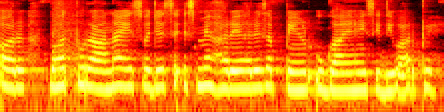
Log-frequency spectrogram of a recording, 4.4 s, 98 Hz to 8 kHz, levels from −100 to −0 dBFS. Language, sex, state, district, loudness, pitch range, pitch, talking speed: Hindi, female, Uttar Pradesh, Lucknow, -14 LUFS, 240-270 Hz, 255 Hz, 230 wpm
